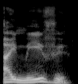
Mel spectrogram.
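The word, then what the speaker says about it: i-MiEV: Mitsubishi IMV, lançado em 2009, o IMIV, pronuncia-se Aimiv, foi um dos primeiros carros totalmente elétricos produzidos em massa.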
